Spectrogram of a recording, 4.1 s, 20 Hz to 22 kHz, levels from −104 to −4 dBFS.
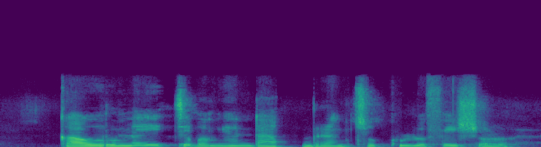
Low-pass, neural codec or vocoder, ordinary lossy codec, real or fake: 10.8 kHz; codec, 44.1 kHz, 2.6 kbps, SNAC; AAC, 48 kbps; fake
